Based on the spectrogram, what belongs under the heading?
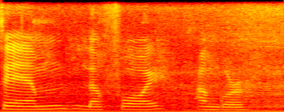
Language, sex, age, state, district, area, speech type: Manipuri, female, 30-45, Manipur, Imphal East, rural, spontaneous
